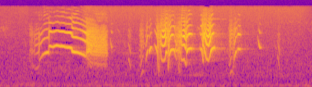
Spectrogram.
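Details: A lyrebird in fire-affected Australian bush gives a quick medley of borrowed sounds: a rich, stepped run of ringing notes, a harsh rasp, then a string of sharp swooping whistles. This is vocal mimicry, mainly of other bird species.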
